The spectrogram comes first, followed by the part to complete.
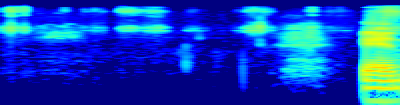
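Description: Near silence with faint hiss and specks of noise, then a man's voice resumes near the end.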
